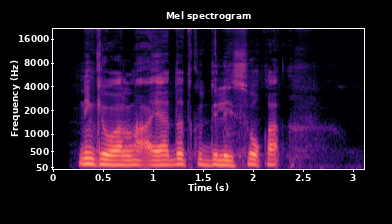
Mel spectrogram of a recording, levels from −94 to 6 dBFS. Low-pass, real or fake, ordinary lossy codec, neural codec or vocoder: none; fake; none; vocoder, 44.1 kHz, 128 mel bands every 512 samples, BigVGAN v2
